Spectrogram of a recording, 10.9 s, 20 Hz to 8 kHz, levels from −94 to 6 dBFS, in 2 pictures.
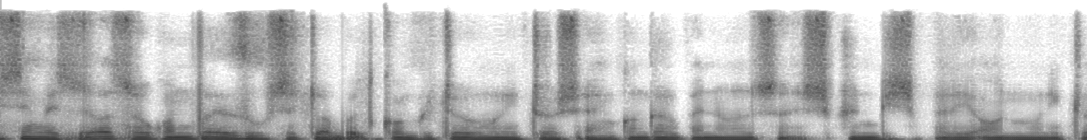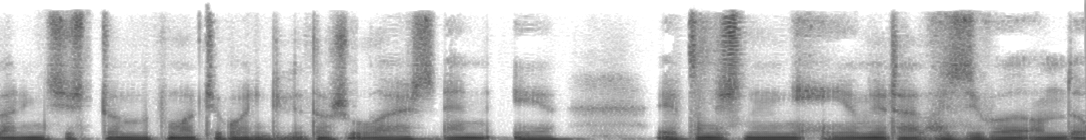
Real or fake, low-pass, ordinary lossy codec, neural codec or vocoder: fake; 7.2 kHz; AAC, 48 kbps; codec, 24 kHz, 0.9 kbps, WavTokenizer, large speech release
